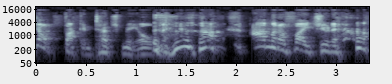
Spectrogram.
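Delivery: put-on angry outburst. Retelling how someone reacted when an old man grabbed him by the throat, mock-angry outburst. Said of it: "went from like, ... to just like".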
